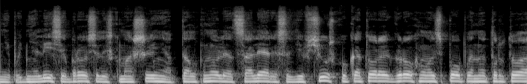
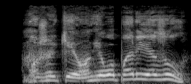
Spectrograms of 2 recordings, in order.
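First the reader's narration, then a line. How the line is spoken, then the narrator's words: Yelled. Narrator (Russian): заорал прыщавый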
